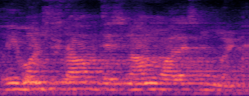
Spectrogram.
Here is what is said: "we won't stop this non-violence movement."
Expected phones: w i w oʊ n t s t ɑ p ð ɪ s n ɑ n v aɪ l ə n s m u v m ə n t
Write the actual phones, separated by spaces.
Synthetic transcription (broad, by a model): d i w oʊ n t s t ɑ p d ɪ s n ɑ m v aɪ l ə s m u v m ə n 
